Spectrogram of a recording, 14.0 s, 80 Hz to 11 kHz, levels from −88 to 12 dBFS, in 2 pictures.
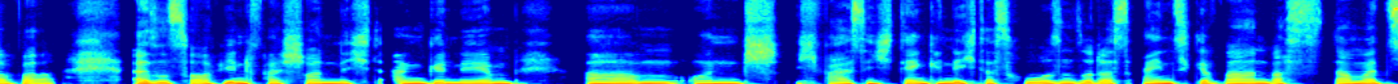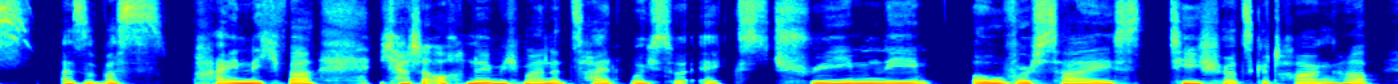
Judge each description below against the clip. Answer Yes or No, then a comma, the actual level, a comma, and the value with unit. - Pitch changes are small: No, average, 3.2 semitones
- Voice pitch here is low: No, high, 205 Hz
